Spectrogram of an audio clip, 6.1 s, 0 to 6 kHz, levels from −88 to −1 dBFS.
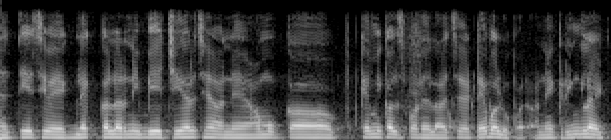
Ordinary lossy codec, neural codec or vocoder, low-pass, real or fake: AAC, 48 kbps; none; 5.4 kHz; real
